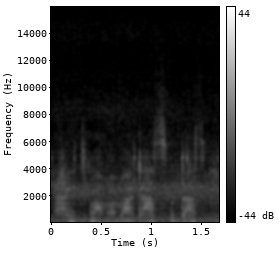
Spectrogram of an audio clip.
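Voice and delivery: soft, breathy, barely voiced muttering; quiet mumble. Shown as a demonstration. Streamer mocks his own timid quiet talk, whispered. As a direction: mimic timid, half-whispered planning. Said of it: "nicht immer so".

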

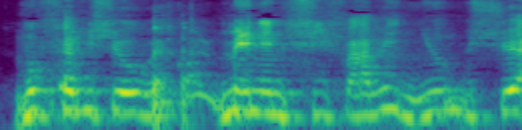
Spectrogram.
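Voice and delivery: ordinary delivery

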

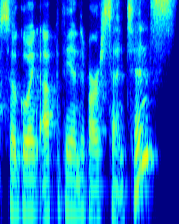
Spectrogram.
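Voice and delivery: "sentence" rising like a question; uptalk. Shown as a demonstration. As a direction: lift the end, "sentence" sliding upward. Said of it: "There's up talk".

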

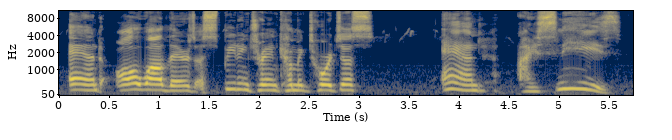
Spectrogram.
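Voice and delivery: storybook climax; climactic excitement. A narrator's reading. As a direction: land the big moment. Climax of the list.

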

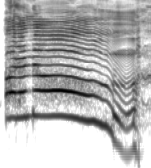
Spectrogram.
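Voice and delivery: high, slow, wailing I don't know; fake-weepy shrug; mock crying whine. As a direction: ham up a helpless sob. Repeat mock wail.

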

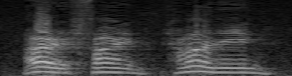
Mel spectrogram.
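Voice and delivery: exasperated farmer cutting visitors short; annoyed. Acted. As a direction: give in and let them inside, put out. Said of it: "he looks a little annoyed".

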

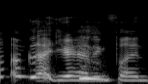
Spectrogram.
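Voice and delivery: high, loud, laughing through fright; nervous laughing. Real, not acted. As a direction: laugh the words out. Laughing through fear at friend's enjoyment.

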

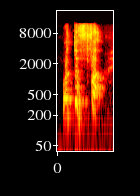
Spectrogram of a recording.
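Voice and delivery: very high, stunned squeak; disbelief. Retold or imitated. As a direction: react to a ridiculous budget. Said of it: "I was like".

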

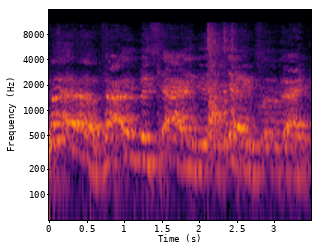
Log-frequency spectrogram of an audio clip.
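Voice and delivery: high, loud, slow boozy Orson; drunk Orson Welles. Retold or imitated. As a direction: bellow the wine ad drunkenly. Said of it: "DiMaggio's up front".

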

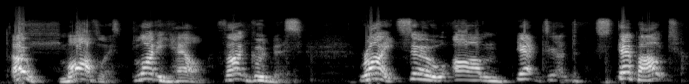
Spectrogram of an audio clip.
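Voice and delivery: relieved welcome. Acted. Cultist gushing with relief as the party arrives, loud. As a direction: greet them like long-awaited rescuers.

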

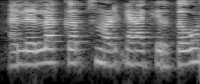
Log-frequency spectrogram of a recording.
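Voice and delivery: usual speaking voice

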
